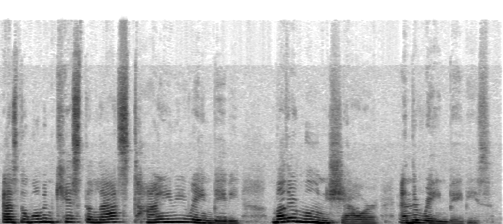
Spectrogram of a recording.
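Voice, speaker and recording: A woman reading a storybook aloud to young children, expressive, with simple explanatory asides and gentle questions. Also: high voice, measured pace.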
